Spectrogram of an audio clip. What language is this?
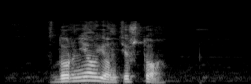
Belarusian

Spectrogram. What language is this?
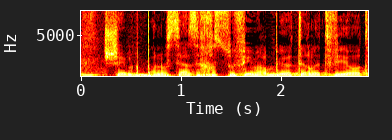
Hebrew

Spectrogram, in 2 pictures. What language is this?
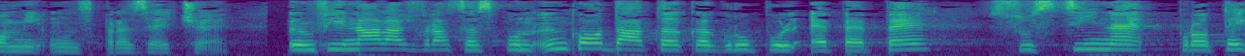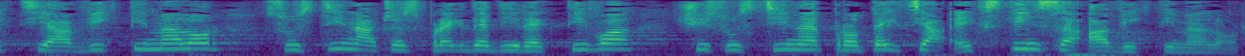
Romanian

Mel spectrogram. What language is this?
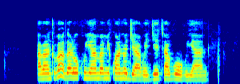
Ganda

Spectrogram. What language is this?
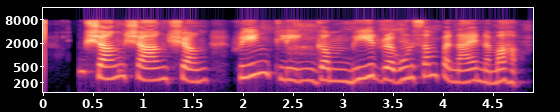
Sanskrit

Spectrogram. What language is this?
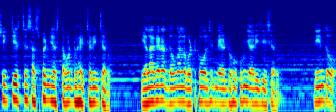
Telugu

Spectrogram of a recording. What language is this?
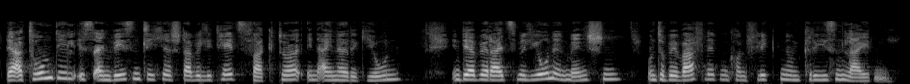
German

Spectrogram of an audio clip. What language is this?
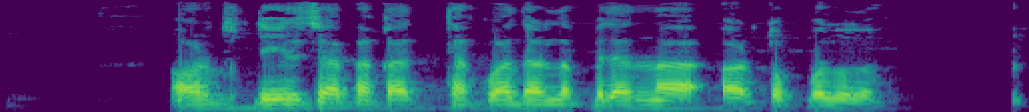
Uyghur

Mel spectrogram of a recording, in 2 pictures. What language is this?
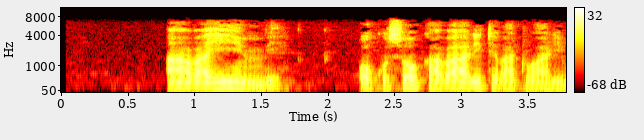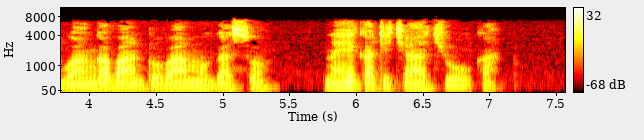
Ganda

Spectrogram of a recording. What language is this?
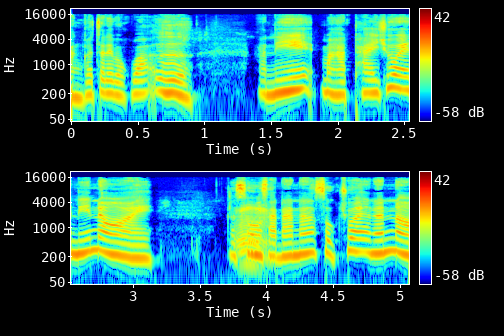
Thai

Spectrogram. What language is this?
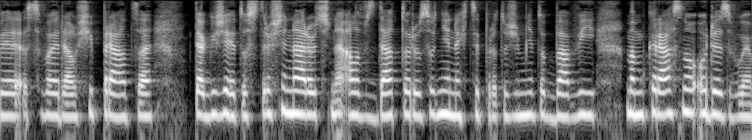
Czech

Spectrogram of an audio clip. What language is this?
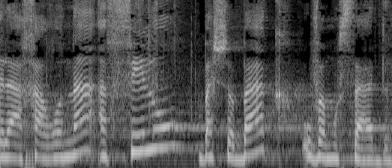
Hebrew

